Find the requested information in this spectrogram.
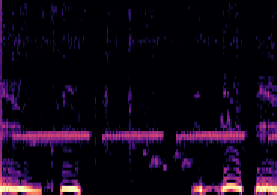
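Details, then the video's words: Spotted dove giving its low cooing phrase, meant to excite decoy birds. A long sliding coo and a short one, a silence, then a stuttering triple coo ending in a sustained note. A thin high tone persists. "Tiếng cu gáy hấp dẫn đủ bài thúc gù gáy gọi kích mồi tập bổi nhanh nổi hiệu quả"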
